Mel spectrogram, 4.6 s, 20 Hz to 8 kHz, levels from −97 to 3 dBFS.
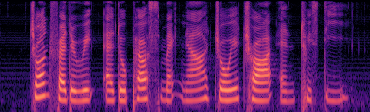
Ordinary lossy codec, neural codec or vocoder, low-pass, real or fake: none; none; none; real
